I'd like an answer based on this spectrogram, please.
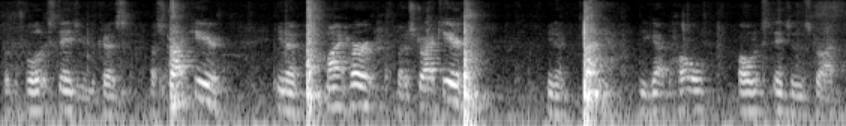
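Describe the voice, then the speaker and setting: This man has a Southern US accent and a fairly high pitch, with lively intonation at a moderate pace. Room echo is audible, and there is noticeable background noise. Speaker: martial arts instructor. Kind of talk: hands-on class instruction.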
